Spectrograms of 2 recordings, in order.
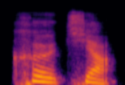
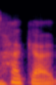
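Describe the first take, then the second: First: The word is said with Mandarin pronunciation. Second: The word is said with Hakka pronunciation. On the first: "en mandarin, ça se dit kretia" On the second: "en Hakka, ça se prononce Hakka"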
